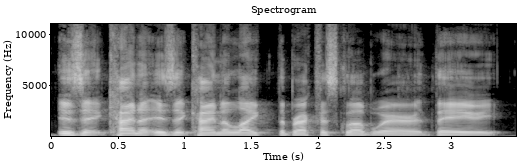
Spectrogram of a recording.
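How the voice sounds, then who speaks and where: A man's voice: mid-range voice, moderate pace, pushed and bright, smooth. A man co-hosting a podcast, telling made-up stories in a loose, joking, slangy chat. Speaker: podcast co-host. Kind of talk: casual improv storytelling chat.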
